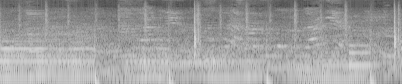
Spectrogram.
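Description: Music playing, with held bass notes and a beat that changes about once a second, and people's voices over it.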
